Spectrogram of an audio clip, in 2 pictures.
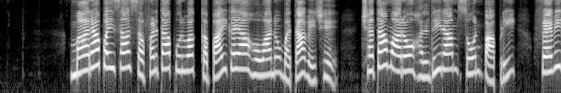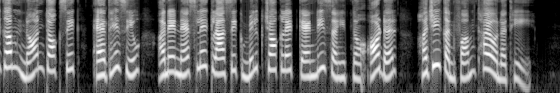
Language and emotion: Gujarati, neutral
